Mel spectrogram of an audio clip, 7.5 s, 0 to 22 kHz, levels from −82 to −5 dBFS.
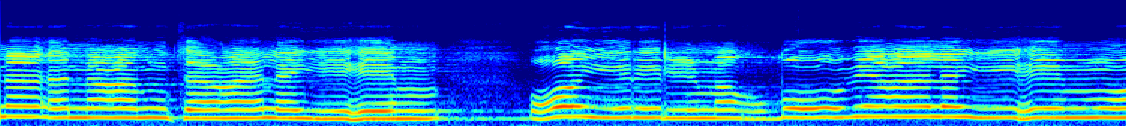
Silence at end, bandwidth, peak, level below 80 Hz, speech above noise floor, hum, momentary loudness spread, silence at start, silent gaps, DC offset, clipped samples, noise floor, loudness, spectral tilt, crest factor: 0 s; 10 kHz; -10 dBFS; -66 dBFS; 22 dB; none; 6 LU; 0 s; none; under 0.1%; under 0.1%; -47 dBFS; -25 LUFS; -4.5 dB/octave; 14 dB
